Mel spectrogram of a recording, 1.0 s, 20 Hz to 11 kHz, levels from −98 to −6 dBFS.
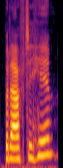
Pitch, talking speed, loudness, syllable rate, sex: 245 Hz, 190 wpm, -18 LUFS, 5.3 syllables/s, female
